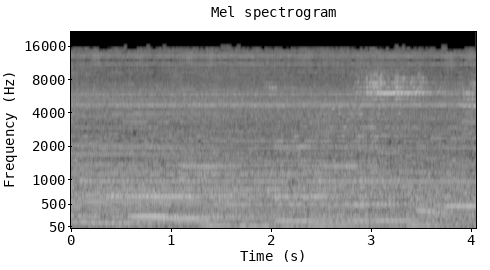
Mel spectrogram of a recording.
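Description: Experimental synthesizer drone music from a Novation Supernova II and Korg microKorg XL: long held tones over a low sustained drone, the upper notes shifting every half second to a second, with faint high tones coming in near the end.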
